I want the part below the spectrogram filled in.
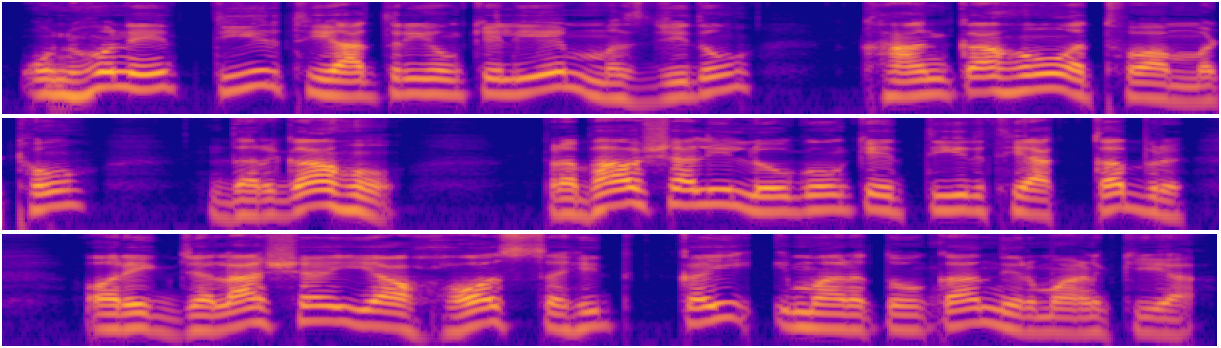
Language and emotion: Hindi, neutral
